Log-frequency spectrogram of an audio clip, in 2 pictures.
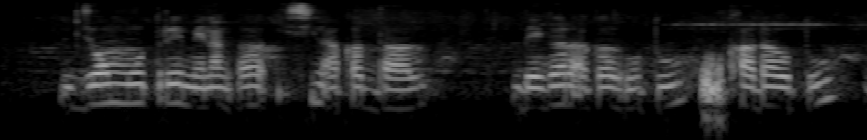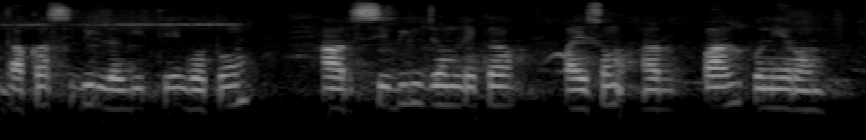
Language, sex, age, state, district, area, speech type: Santali, male, 18-30, West Bengal, Malda, rural, read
